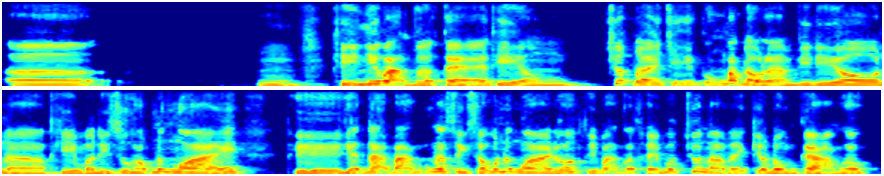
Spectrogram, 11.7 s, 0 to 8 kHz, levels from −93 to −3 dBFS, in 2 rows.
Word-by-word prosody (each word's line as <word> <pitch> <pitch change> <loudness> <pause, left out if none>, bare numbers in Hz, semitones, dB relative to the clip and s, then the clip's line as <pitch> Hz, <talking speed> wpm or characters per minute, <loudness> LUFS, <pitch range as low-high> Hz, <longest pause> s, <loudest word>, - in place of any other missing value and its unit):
Ờ, 200 -1 -2 1.0
ừm. 185 -3 -8 0.2
Thì 230 -4 -1
như 255 +4 +3
bạn 175 -9 +6
vừa 185 -1 0
kể 175 - +4
ấy, 155 +3 +1
thì, 195 -4 -1
ừm, 165 -1 -4 0.2
trước 285 -1 -5
đây 220 -2 +1
chị 170 -3 -8
ấy - - -9
cũng 215 +3 -7
bắt 300 - +4
đầu - - +4
làm 170 -1 0
video 200 +1 +2
nà 150 -5 -1
khi 200 +5 -3
mà 170 -3 -1
đi 175 +2 -2
du 215 +4 -3
học 190 0 -1
nước 255 - +1
ngoài 195 -6 +4
ấy, 230 +4 -1 0.4
thì 185 -3 0
hiện 185 -2 0
tại - - +2
bạn 210 - +1
cũng 245 - -8
đang 260 -1 +3
sinh 240 -4 -2
sống 200 -1 -1
ở 255 - +1
nước 275 -2 -1
ngoài, 195 -3 +3
đúng 205 - 0
không? 235 - -2
Thì 195 - -5
bạn 185 - -4
có 185 - -1
thấy 175 0 -1
một 255 +4 -2
chút 295 +1 -3
nào 200 -6 0
đấy, 190 +2 -3
kiểu, - - -1
đồng 170 0 +1
cảm 165 -4 +3
không? 180 0 0
195 Hz, 270 wpm, -25 LUFS, 175-215 Hz, 1.0 s, bạn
